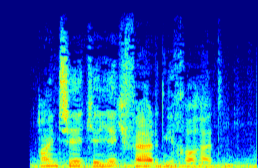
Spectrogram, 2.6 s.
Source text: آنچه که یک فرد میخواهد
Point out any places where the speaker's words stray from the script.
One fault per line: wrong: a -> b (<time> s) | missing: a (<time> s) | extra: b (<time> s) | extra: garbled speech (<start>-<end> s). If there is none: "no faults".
no faults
